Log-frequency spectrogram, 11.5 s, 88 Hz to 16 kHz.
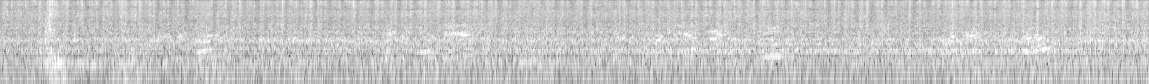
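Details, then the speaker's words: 1973 International 1066 tractor diesel, fully rebuilt engine, new injection pump and torque amplifier, 56 hours since restoration: steady even idle with regular low chug, no knocks or misses; healthy. "And we're going to fire it up next and let you hear it run and go through the gears and let you see how this baby purrs."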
